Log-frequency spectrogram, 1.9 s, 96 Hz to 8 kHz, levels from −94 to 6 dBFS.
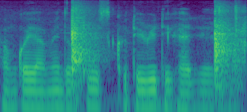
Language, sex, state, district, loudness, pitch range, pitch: Hindi, male, Arunachal Pradesh, Lower Dibang Valley, -23 LUFS, 110-115 Hz, 115 Hz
